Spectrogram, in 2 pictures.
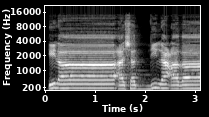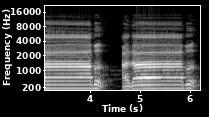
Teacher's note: کلکلا ادا ہوتا اس طرح ہے با میں کہ ہونٹ آپس میں ملتے ہیں تو فوراً ہی جدا ہوتے ہیں. اس کی مثال ایسے ہے جیسے ہوا کی بھری گیند زمین پہ مارو تو وہ زمین پہ ٹکتی نہیں ہے، فوراً اوپر اٹھتی ہے.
